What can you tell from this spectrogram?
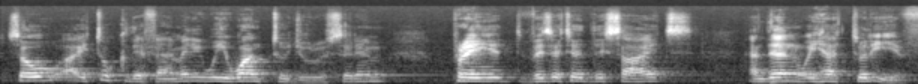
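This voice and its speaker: Man from Bethlehem, conference panelist, slightly raised pitch, earnest story with light humor, faint room noise. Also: moderate pace.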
